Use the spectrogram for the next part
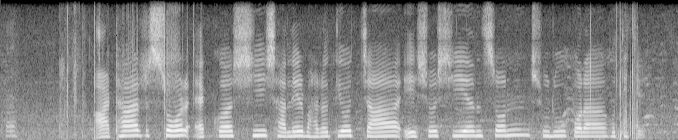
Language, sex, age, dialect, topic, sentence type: Bengali, female, 18-24, Western, agriculture, statement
